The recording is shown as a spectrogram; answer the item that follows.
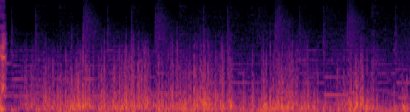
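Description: Background music over a steady, low rushing noise.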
